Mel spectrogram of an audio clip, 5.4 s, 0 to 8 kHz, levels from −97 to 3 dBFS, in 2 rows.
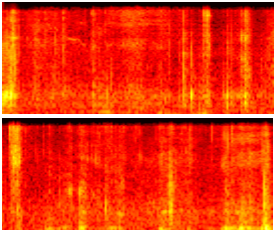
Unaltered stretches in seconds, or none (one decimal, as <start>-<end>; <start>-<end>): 0.0-1.4; 2.5-5.4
